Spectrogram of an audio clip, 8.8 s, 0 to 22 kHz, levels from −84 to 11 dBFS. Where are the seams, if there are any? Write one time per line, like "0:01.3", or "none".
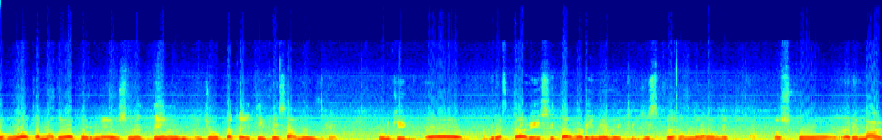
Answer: none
